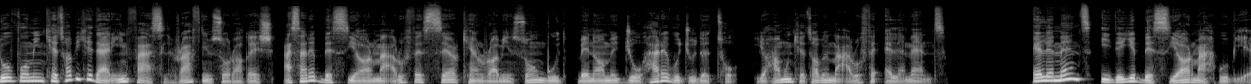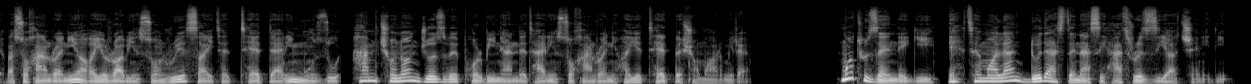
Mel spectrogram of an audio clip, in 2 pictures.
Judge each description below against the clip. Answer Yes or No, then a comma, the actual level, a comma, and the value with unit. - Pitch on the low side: Yes, very low, 90 Hz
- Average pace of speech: Yes, average, 140 wpm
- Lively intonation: Yes, wide, 7.5 semitones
